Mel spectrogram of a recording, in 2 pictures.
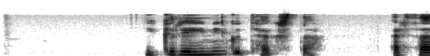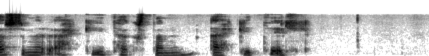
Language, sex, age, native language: Icelandic, female, 40-49, Icelandic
